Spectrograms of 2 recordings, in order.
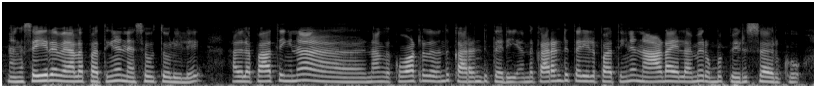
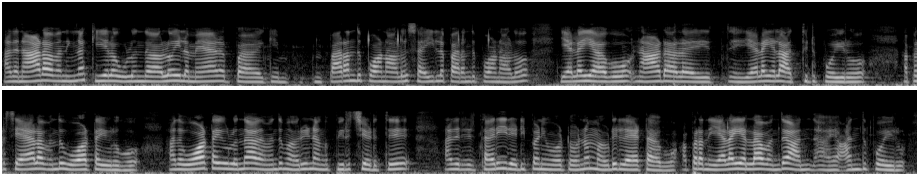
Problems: constant background noise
